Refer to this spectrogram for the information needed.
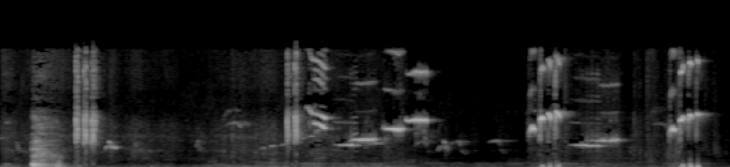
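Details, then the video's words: Flowerpecker song used to lure birds: bursts of very high, thin, sharp twittering notes and slurred whistles in clusters, separated by quiet gaps, with loud broadband clicks and a soft rushing sound at the start. "Pancingan Ampuh BURUNG TLEDEKAN"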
